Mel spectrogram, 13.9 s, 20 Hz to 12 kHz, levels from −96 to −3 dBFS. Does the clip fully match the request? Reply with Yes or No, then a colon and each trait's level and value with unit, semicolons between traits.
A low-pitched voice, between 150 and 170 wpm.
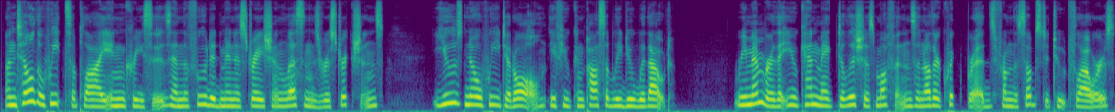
No: high, 220 Hz; average, 160 wpm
